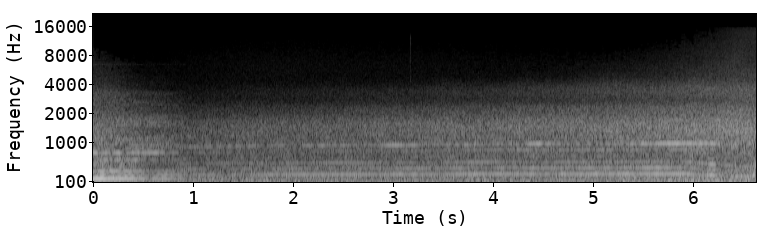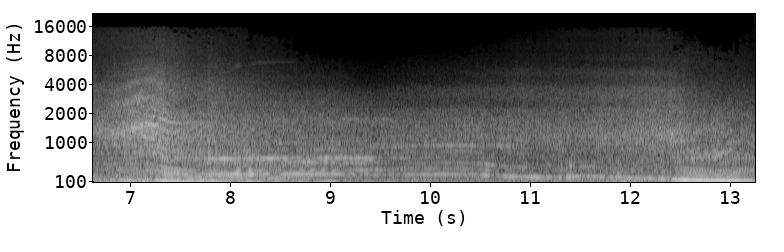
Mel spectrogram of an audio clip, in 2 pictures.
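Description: A car engine roars steadily at high revs, dropping in pitch as the driver shifts gears.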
